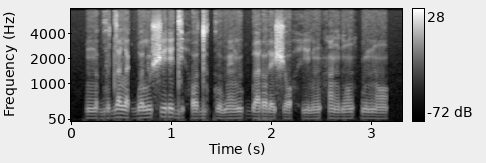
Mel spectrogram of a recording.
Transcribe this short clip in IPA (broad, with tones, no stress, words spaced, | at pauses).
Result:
nɔ˨ɡo˨˦ da˦˨la˨ɡ͡bɔ˧lu˦ ʃi˦ ɾi˦˨di˨hɔ˨˦ du˧ko˨wɛ̃˧ lu˦ɡ͡ba˧ɾɔ˨ɾɛ˧ ʃɔ˨hi˨ lũ˨˦hã˧ɡ͡bɔ̃˧ k͡pu˧nɔ̃˧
